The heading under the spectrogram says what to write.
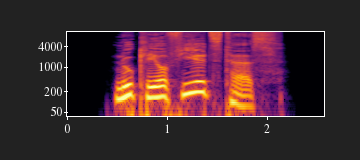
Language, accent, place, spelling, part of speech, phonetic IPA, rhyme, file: German, Germany, Berlin, nukleophilstes, adjective, [nukleoˈfiːlstəs], -iːlstəs, De-nukleophilstes.ogg
- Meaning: strong/mixed nominative/accusative neuter singular superlative degree of nukleophil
